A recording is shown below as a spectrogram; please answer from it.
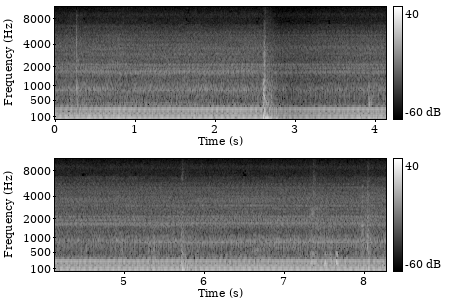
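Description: A vehicle engine idling steadily, with one sharp knock about two and a half seconds in.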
